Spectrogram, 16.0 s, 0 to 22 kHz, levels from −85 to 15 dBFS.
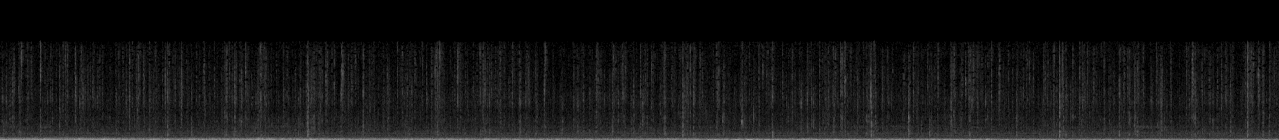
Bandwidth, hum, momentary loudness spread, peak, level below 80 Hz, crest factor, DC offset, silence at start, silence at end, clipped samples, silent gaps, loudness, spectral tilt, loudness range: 16 kHz; none; 7 LU; -16 dBFS; -36 dBFS; 18 dB; under 0.1%; 0 s; 0 s; under 0.1%; none; -39 LUFS; -6 dB/octave; 4 LU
